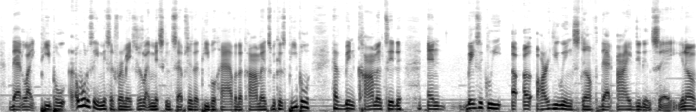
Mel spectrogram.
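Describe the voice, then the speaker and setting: A man speaks at a fairly quick pace over music in the background. His pitch is fairly low, with ordinary variation. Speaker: anime commentary youtuber. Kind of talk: unscripted video commentary. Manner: halting, repetitive.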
